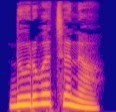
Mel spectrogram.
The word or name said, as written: ದುರ್ವಚನ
